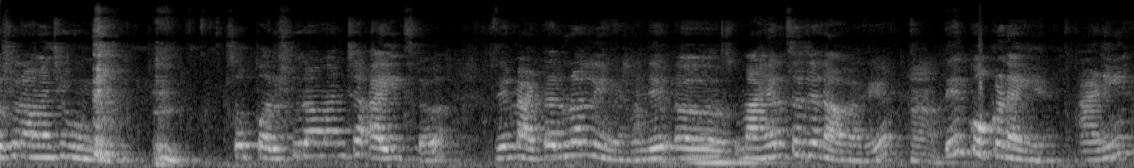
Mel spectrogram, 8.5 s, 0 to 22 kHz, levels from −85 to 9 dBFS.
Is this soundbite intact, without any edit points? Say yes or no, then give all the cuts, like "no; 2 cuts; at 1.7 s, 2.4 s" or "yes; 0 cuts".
yes; 0 cuts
